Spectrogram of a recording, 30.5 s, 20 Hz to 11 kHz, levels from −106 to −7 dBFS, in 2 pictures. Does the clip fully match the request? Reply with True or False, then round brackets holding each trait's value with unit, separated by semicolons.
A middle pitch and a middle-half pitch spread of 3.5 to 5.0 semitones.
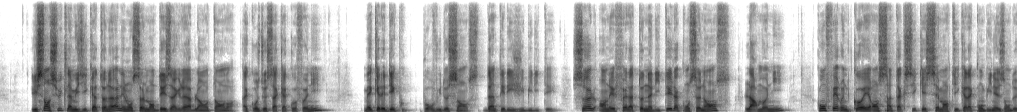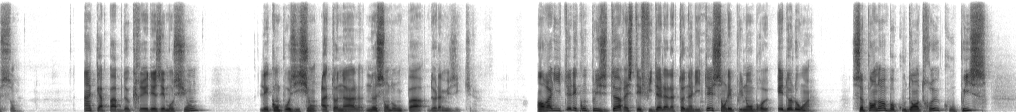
False (145 Hz; 5.4 semitones)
